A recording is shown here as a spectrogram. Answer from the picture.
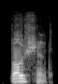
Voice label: "bowshot", American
